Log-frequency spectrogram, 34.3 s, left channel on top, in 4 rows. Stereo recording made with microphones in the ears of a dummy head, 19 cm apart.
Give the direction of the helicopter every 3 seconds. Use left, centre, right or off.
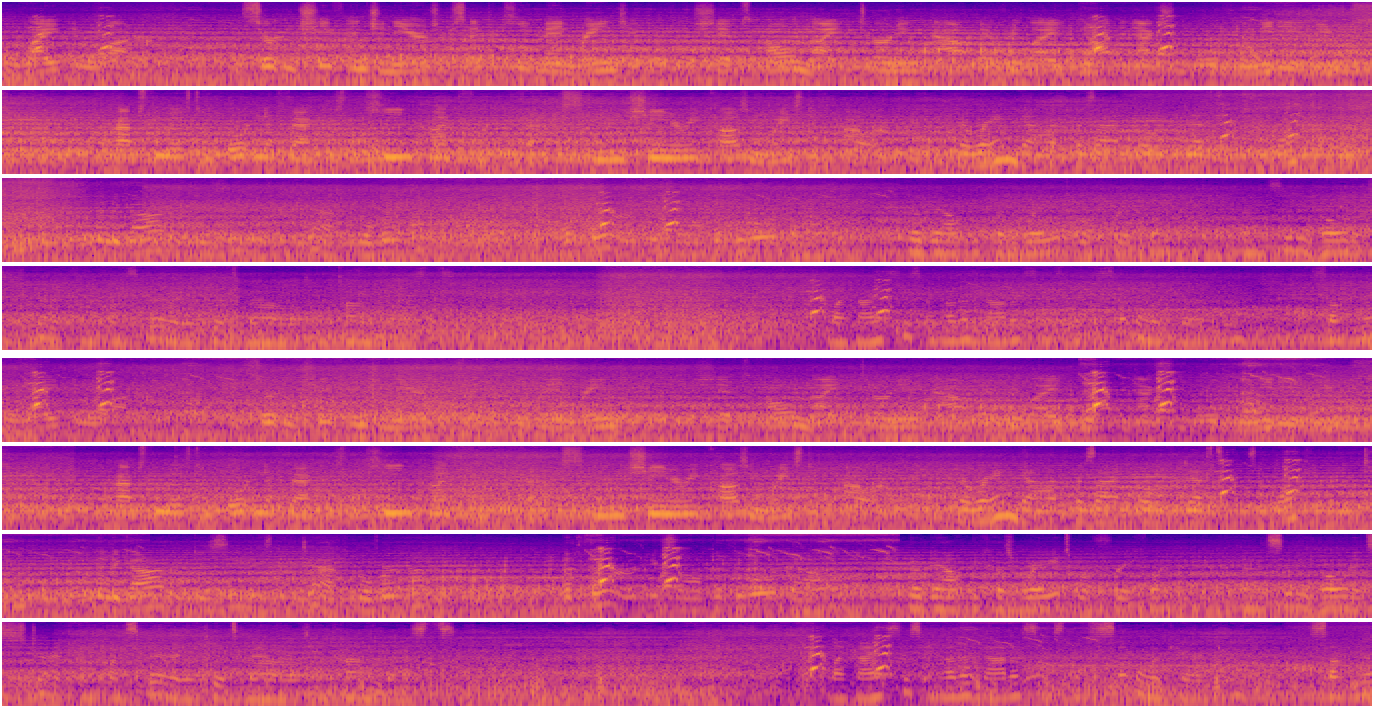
left, left, left, centre, centre, right, right, right, right, right, right, right.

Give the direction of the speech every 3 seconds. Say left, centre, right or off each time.
left, left, left, centre, centre, right, right, right, right, right, right, right.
